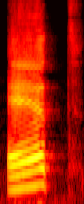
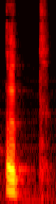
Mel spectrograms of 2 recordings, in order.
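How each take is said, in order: First: The vowel is full and clear. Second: The vowel is reduced to a schwa.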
